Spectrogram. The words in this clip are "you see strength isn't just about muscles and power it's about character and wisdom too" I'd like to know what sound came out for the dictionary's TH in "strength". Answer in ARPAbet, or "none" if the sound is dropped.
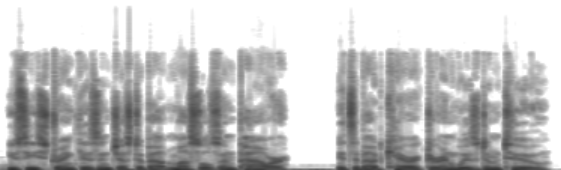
TH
